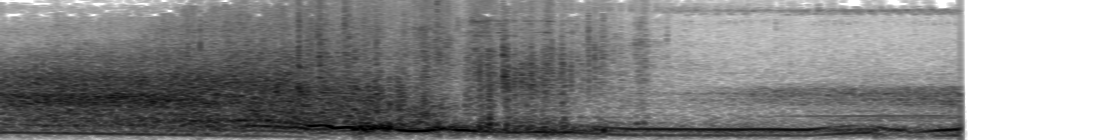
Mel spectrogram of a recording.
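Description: A sports car engine roars loudly as the car speeds past.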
